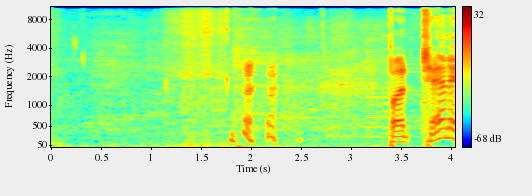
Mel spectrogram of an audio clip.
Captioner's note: laughs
